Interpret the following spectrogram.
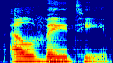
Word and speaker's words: Eluveitie: Okay, thank you for putting the pronunciation there. Eluveitie.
